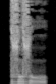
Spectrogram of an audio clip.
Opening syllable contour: high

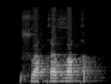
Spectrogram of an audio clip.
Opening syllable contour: high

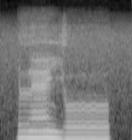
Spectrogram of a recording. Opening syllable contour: high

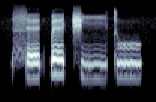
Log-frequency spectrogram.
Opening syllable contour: low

